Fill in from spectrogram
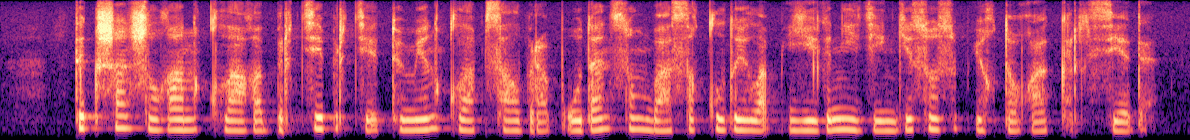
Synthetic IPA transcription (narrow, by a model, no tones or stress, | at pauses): t̪ʰɪkʃɑnʃəlˠʁɑɴqʰʊlˠɑʁəbɪɾt̪ʰe̞bɪɾt̪ʰe̞t̪ʰɵme̞ɴqʰʊlˠɑpsɑlˠbəɾɑpwʔo̞d̪ɑnso̞ɴbɑsəqʰʊlˠd̪ɑjlˠɑ̰pijeɡʲɪned̪e̞ŋɡʲe̞so̞səpʊjəqt̪ɑwʁɑkʲʰɪɾɪ̥se̞d̪ɪ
